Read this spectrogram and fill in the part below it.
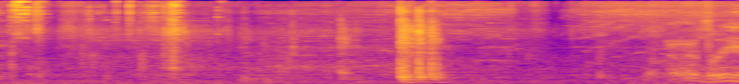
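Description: A set of original car keys jangles in several bursts, a bright metallic clinking close by, with one sharper cluster of rattles midway and quieter handling noise between.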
